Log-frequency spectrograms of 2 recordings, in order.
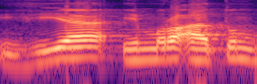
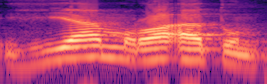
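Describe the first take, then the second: First: The two words stay apart, keeping the initial vowel. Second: The two words run together, dropping the initial vowel. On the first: The speaker calls it wrong. "হিয়া ইমরাআতুন বলার প্রয়োজন নেই" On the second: The speaker calls it right. "এই আলিফটা তখন আর পড়ায় আসবে না"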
